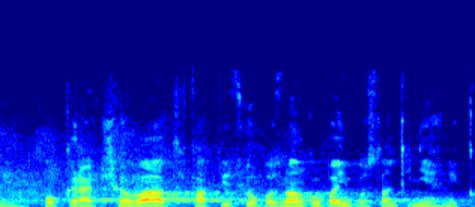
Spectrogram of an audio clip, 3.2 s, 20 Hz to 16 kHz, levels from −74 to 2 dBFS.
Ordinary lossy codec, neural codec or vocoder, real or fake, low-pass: AAC, 48 kbps; none; real; 10.8 kHz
